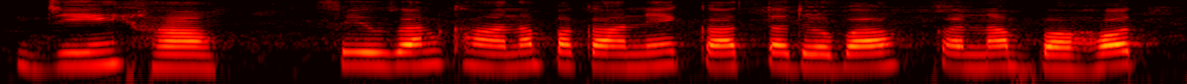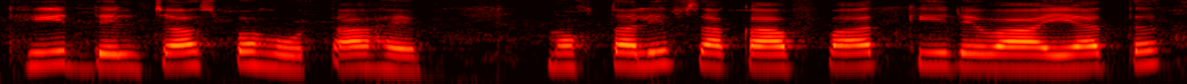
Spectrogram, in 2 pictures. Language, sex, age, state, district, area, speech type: Urdu, female, 18-30, Maharashtra, Nashik, urban, spontaneous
